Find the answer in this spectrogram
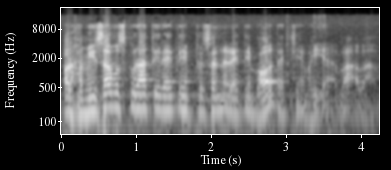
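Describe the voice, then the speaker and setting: A man's voice: a little high, brisk, gravelly, a bit bright, a little hiss or hum. A man voicing a simple-minded, cheerful village husband who talks in a fond, admiring way.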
